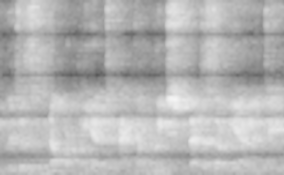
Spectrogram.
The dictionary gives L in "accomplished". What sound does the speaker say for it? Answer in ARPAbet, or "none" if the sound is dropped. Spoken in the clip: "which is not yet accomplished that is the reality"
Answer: none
